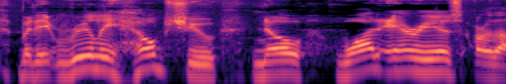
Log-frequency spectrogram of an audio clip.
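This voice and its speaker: There is noticeable background noise. Over it, a man speaks with ordinary pitch variation. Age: 70s. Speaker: turfgrass insect expert. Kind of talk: tutorial.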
